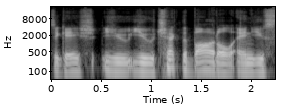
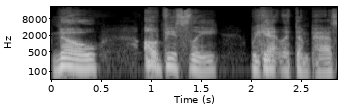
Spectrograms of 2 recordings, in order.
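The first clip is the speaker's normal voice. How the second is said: tiny, small little guy character voice; 4 semitones higher than usual. Voicing the little guy in a story for the group: little guy voice. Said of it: "I've changed this little guy's voice like three times".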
